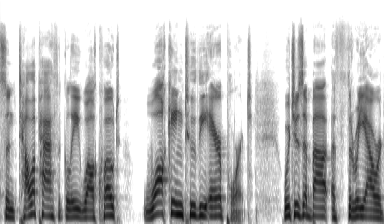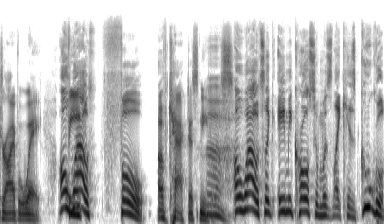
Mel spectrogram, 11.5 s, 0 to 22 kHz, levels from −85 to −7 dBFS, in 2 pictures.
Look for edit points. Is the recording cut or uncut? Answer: uncut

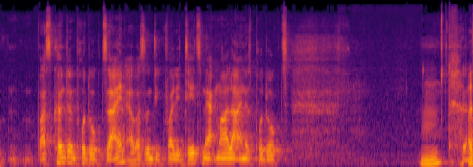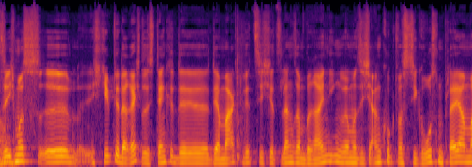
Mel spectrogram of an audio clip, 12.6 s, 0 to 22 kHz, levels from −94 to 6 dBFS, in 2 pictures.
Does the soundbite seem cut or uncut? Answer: cut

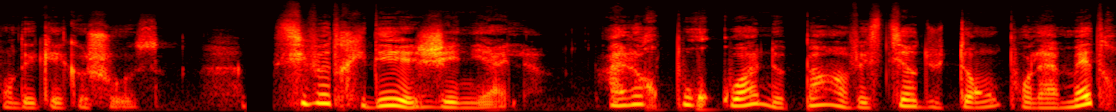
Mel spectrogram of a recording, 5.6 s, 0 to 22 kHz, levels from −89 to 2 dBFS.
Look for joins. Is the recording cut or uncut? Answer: cut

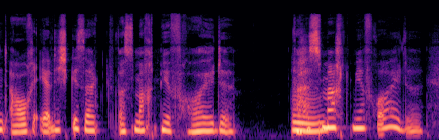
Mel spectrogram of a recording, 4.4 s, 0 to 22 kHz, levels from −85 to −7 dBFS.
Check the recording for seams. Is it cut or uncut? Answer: uncut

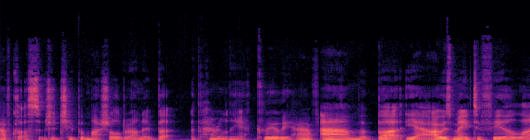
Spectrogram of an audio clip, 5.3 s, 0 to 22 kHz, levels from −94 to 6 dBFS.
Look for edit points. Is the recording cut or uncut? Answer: cut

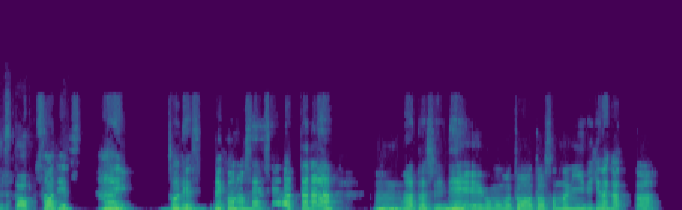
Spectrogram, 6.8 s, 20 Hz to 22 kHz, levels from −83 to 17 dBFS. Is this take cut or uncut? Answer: uncut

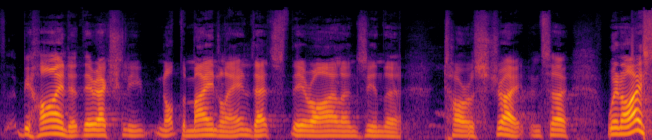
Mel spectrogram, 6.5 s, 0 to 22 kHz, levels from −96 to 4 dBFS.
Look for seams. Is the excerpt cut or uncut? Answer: uncut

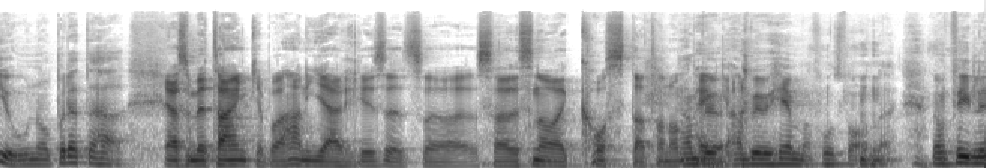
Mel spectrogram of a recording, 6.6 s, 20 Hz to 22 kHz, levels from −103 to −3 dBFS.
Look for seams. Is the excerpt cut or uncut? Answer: uncut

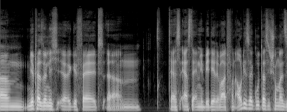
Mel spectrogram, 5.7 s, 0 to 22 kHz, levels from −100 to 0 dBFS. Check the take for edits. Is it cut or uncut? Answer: uncut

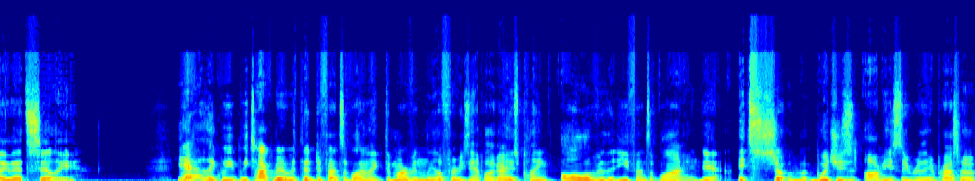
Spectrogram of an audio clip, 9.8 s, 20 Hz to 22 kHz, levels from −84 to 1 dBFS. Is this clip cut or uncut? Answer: cut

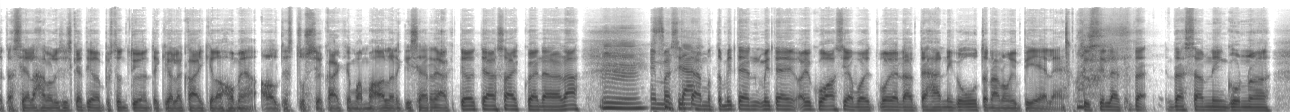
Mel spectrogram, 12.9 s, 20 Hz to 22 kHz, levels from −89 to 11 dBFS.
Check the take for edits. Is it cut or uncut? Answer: cut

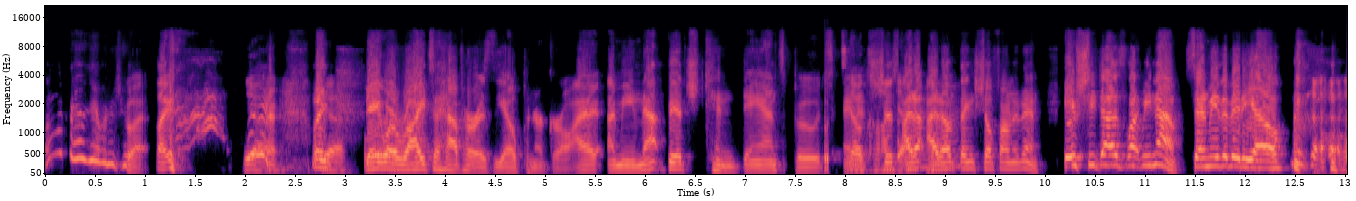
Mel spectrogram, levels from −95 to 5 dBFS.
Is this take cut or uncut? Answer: cut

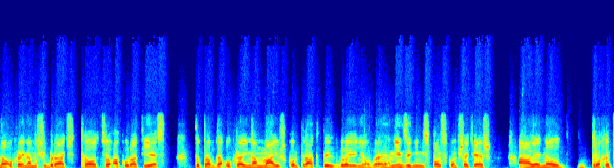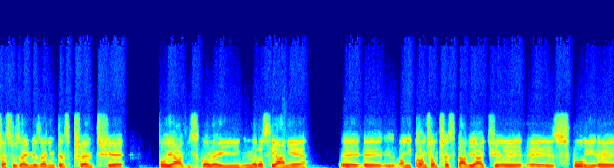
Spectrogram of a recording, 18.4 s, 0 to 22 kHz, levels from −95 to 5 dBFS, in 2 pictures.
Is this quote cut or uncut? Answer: uncut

